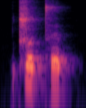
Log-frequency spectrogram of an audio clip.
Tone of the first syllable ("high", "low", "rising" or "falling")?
high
